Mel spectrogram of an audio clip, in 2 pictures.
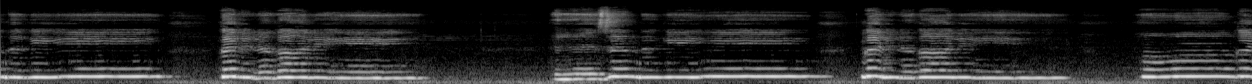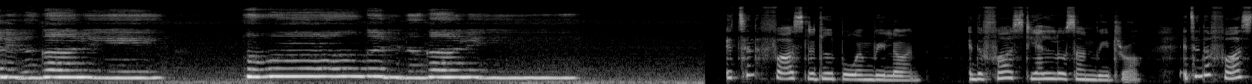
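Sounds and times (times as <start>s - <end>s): girl singing unaccompanied: 0.0s - 4.4s, 5.5s - 10.8s, 11.4s - 14.3s, 15.0s - 18.4s
breaths: 1.7s - 2.2s, 4.7s - 5.5s, 8.2s - 8.6s, 10.7s - 11.3s, 14.2s - 14.8s, 24.0s - 24.4s.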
